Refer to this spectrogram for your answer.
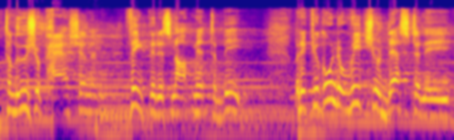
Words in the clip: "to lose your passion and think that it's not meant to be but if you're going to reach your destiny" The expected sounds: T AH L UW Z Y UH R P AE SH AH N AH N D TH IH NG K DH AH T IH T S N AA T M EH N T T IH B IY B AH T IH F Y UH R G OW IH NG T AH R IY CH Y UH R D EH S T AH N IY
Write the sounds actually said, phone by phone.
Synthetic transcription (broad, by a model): T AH L UW Z Y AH R P AE SH AH N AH N TH IH NG K DH AH T IH T S N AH T M EH N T T IH B IY B AH T IH F Y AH R G OW IH NG T AH R IY CH Y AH R D EH S T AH N IY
